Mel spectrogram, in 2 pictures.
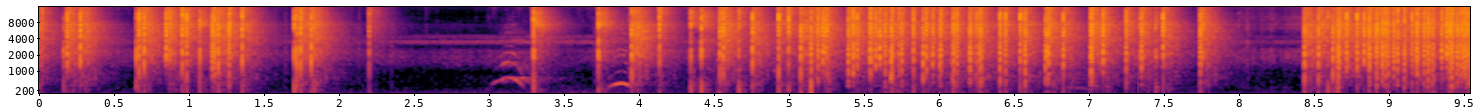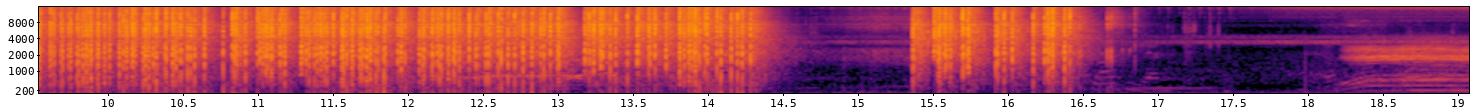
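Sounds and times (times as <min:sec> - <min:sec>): firecrackers popping: 0:00.0 - 0:18.1.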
